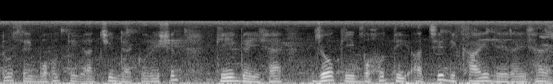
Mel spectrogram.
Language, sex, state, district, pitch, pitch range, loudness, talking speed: Hindi, male, Chandigarh, Chandigarh, 140 Hz, 130-160 Hz, -17 LUFS, 175 wpm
